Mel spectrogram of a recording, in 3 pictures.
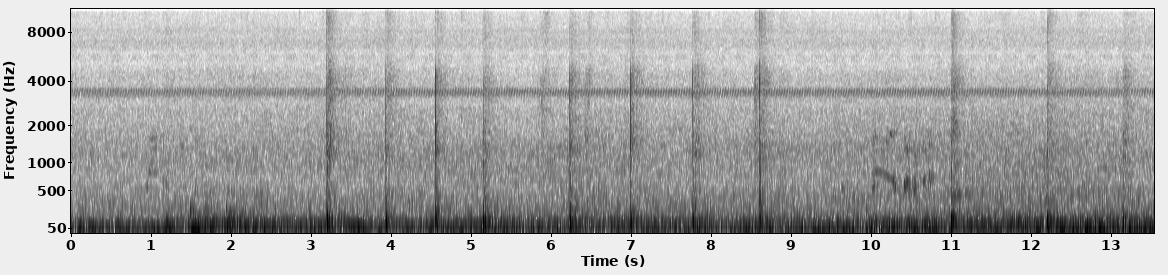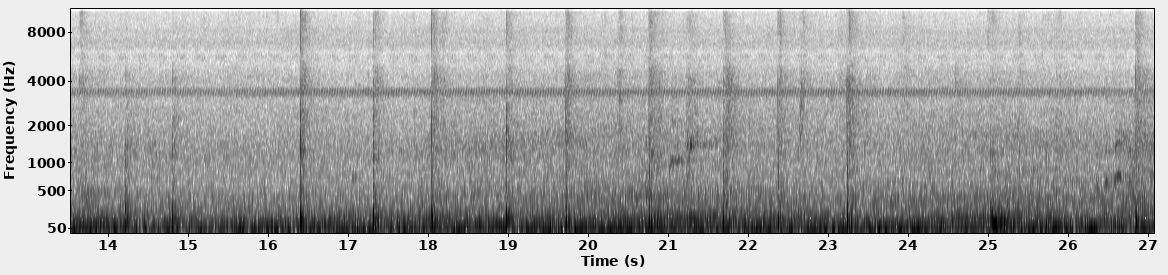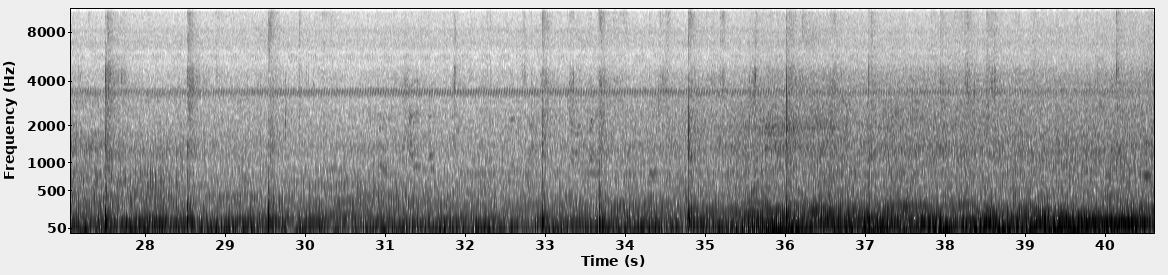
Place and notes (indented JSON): {
  "title": "Shigang Dist., Taichung City - next to the Park",
  "date": "2017-11-01 19:45:00",
  "description": "Abandoned railway, Currently converted into bike lanes and parks, traffic sound, Childrens sound, Basketball court, Buzz sound, Binaural recordings, Sony PCM D100+ Soundman OKM II",
  "latitude": "24.28",
  "longitude": "120.78",
  "altitude": "292",
  "timezone": "Asia/Taipei"
}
